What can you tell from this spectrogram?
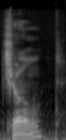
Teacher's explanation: So you have that ENG sound, ng, and in the second tone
